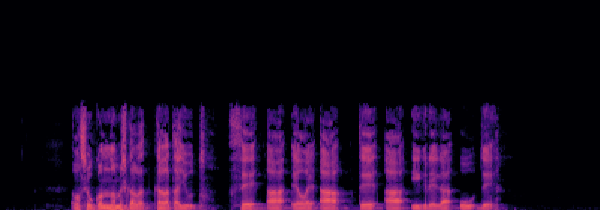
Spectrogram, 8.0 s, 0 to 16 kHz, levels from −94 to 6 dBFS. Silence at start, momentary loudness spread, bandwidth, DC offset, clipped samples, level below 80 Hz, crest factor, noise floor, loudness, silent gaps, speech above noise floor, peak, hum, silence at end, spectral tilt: 0.95 s; 8 LU; 8.2 kHz; under 0.1%; under 0.1%; -62 dBFS; 22 dB; -90 dBFS; -34 LUFS; none; 56 dB; -14 dBFS; none; 1.35 s; -4.5 dB/octave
